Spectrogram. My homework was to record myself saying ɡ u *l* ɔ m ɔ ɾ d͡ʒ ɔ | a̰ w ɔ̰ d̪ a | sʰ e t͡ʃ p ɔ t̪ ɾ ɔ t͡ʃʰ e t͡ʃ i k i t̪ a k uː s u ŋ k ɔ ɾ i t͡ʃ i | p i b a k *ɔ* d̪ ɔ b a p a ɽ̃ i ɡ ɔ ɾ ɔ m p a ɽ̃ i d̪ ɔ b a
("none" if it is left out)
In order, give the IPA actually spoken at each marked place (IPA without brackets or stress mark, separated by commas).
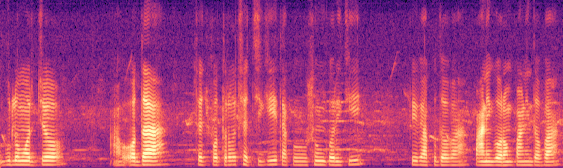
l, u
